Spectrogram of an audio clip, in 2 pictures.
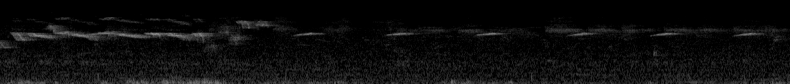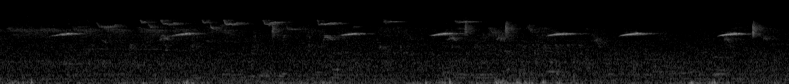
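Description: Small songbird chirping: a short, sharp chirp repeated about once a second, with a quicker flurry of chirps in the first two seconds and some higher, thinner notes near the middle.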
